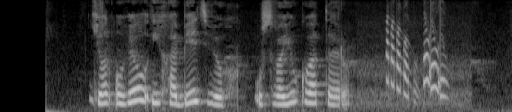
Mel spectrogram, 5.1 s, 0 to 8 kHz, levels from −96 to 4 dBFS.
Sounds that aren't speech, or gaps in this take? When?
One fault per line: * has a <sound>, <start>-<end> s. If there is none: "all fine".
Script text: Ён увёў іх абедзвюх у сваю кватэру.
* has a chirp, 3.9-4.5 s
